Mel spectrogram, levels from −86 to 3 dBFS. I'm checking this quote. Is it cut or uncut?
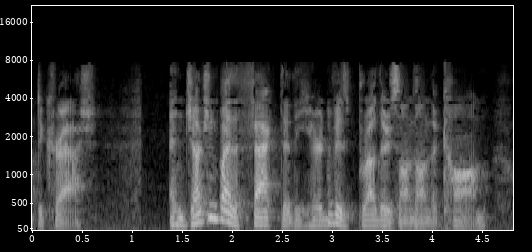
cut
